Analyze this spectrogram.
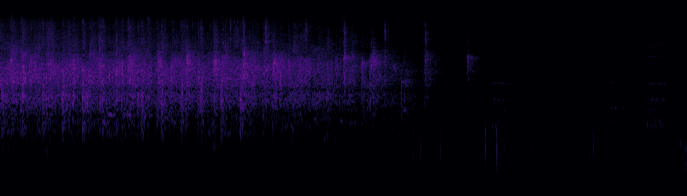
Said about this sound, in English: Come on, let's clap our hands and give him praise.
